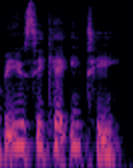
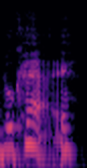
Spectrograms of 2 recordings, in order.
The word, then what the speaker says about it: Bucket: last name is spelled b u c ke T she's very prim and proper British and she insists that her name is pronounced bouquet but it's really bucket and all the characters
